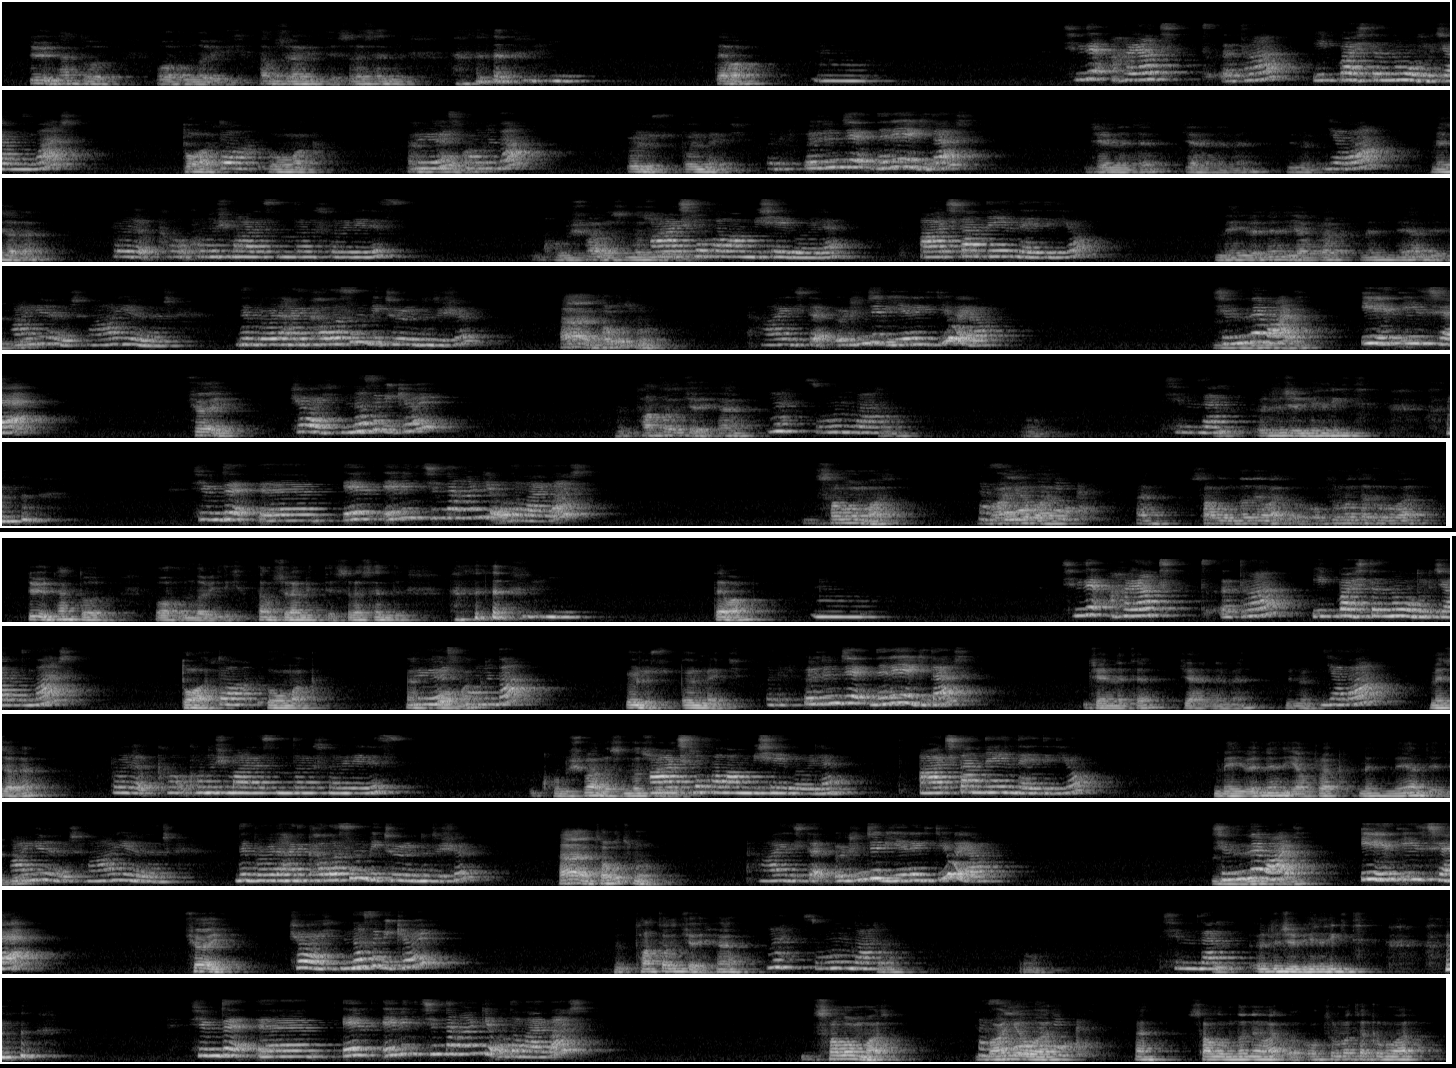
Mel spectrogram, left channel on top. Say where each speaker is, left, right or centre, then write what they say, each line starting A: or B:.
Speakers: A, on the right; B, on the right.
A: Düğün. Ha doğru. Oh onu da bildik. Tamam süren bitti. Sıra sende. <laughs>
B: <laughs>
A: Devam.
B: Hmm, Şimdi hayatta ilk başta ne olur canlılar?
A: Doğar.
B: Doğar,
A: Doğmak. Heh,
B: büyür,
A: doğmak.
B: sonra da
A: Ölür. Ölmek.
B: ölür. Ölünce nereye gider?
A: Cennete. Cehenneme. Bilmem.
B: Ya da
A: Mezara.
B: böyle ko- konuşma arasında söyleriz.
A: Konuşma arasında söyleriz.
B: Ağaçlı falan bir şey böyle. Ağaçtan ne elde ediliyor?
A: Meyve ne? Yaprak ne? Ne elde ediliyor?
B: Hayır, hayır. Ne böyle hani kalasın bir türünü düşün.
A: Ha tabut mu?
B: Hayır işte ölünce bir yere gidiyor ya. Şimdi
A: Nereye
B: ne
A: gidiyor?
B: var? İl, ilçe,
A: Köy.
B: köy. Nasıl bir köy?
A: Tahtalı köy. Ha,
B: Heh, sonunda.
A: tamam. Tamam.
B: Şimdi,
A: Ö- Ölünce bir yere git. <laughs>
B: şimdi eee, ev evin içinde hangi odalar var?
A: Salon var. Banyo
B: Ha, salonda
A: var.
B: ne var?
A: Heh. Salonda ne var? O- Oturma takımı var.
